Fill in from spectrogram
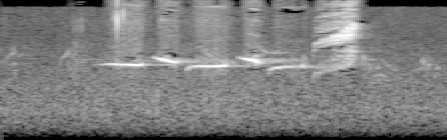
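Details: Brown scrub robin singing one short phrase of clear, slurred whistles that wobble up and down, ending in a brief higher, scratchy flourish, with a quiet background.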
